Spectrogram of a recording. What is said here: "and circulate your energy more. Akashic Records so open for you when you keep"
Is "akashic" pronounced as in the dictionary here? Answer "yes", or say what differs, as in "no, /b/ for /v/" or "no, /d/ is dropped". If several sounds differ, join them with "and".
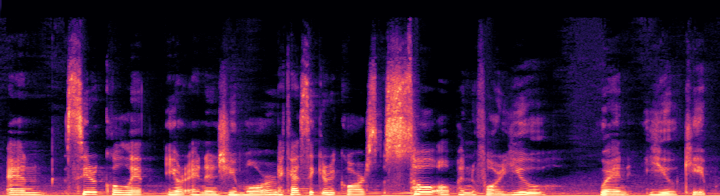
no, /s/ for /ʃ/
